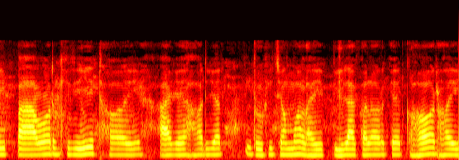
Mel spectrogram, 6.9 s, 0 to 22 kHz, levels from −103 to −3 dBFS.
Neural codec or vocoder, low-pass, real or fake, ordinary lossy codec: codec, 16 kHz, 4 kbps, FunCodec, trained on LibriTTS, 50 frames a second; none; fake; none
